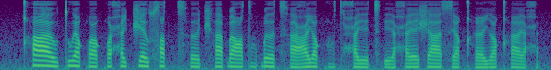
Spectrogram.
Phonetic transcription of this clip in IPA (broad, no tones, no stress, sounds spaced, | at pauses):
qʰ aː ʊ̯ tʷ ɪː qʷ əː qʷ ɪ ħ i t͡ʃ ɛ sʷ ə tˤ t͡sʰ əː t͡ʃʰ a ɓ aː tˤ i̤ ɓ əː t͡sʰ a ʕ i ʊ̯ qʷ a̤ tˤ ħ ɪː t͡sʼ ɪː ħ ɛː ʃ aː s ɪ qʰ iː ʊ̯ qʰ ɛː ħ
